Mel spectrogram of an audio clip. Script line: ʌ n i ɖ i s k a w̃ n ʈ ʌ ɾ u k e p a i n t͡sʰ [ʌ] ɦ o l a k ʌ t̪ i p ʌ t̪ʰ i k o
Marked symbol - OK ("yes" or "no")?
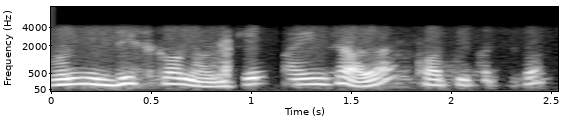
yes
